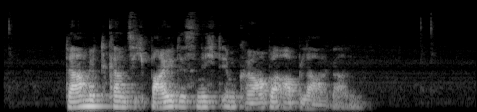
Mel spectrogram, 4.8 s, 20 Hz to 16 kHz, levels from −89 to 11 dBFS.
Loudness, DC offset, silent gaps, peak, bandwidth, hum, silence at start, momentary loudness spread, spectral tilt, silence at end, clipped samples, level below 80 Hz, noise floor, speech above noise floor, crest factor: -20 LUFS; under 0.1%; none; -2 dBFS; 7.8 kHz; none; 0.65 s; 18 LU; -8.5 dB/octave; 1.2 s; under 0.1%; -68 dBFS; -66 dBFS; 47 dB; 20 dB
